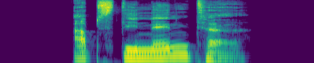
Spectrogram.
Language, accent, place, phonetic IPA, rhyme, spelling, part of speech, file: German, Germany, Berlin, [apstiˈnɛntə], -ɛntə, abstinente, adjective, De-abstinente.ogg
- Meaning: inflection of abstinent: 1. strong/mixed nominative/accusative feminine singular 2. strong nominative/accusative plural 3. weak nominative all-gender singular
